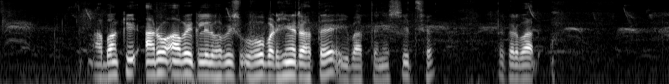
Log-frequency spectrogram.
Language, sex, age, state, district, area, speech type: Maithili, male, 45-60, Bihar, Araria, urban, spontaneous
